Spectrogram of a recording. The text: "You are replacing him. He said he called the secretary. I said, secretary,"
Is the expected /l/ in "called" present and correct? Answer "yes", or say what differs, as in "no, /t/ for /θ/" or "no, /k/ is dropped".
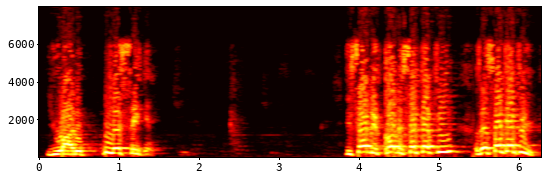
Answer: no, /l/ is dropped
